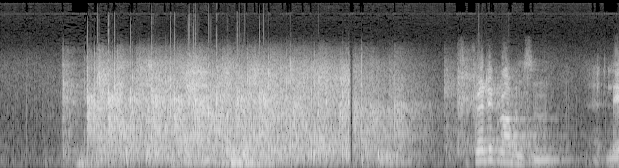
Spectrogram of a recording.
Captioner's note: applause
